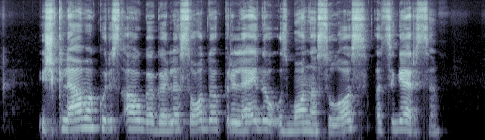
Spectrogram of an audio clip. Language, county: Lithuanian, Vilnius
